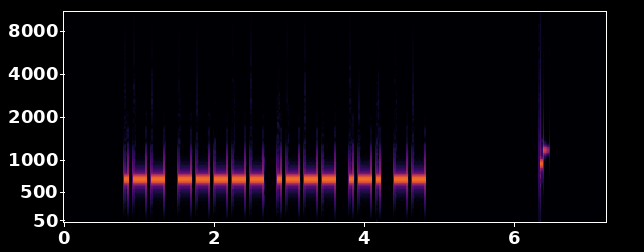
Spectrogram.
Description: Morse code, heard as a keyed tone, about 20 wpm, 700 Hz. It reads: W0JRM
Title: USA Call Signs - 5 Characters - 2x Character Spacing - 20wpm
